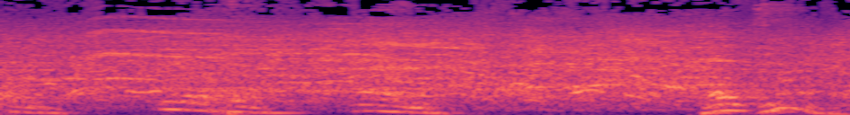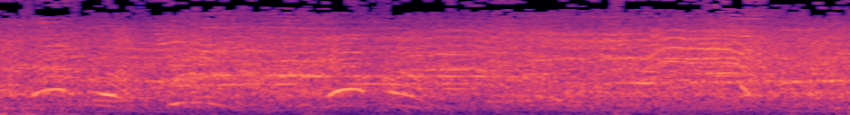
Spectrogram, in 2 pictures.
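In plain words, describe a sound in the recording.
A large crowd cheers and screams at a loud concert.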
